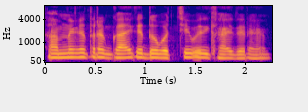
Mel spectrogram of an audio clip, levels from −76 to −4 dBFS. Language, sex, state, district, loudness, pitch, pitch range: Hindi, male, Jharkhand, Garhwa, -19 LUFS, 170 Hz, 155-180 Hz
